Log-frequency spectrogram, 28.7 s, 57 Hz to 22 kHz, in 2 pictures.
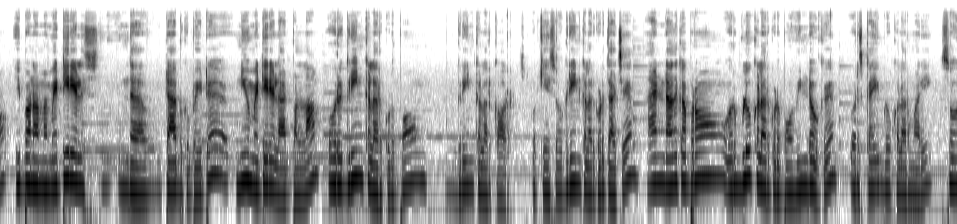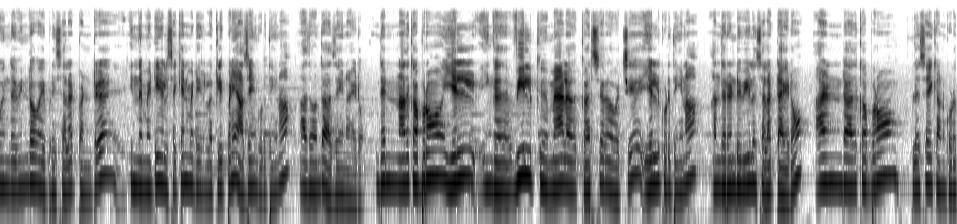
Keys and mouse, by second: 1.1 click, 3.6 click, 7.7 shift+middle click, 8.6 middle click, 10.8 click, 11.9 drag, 16.0 click, 17.6 click, 18.6 middle click.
